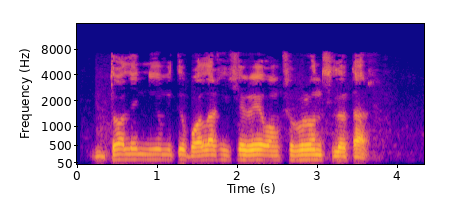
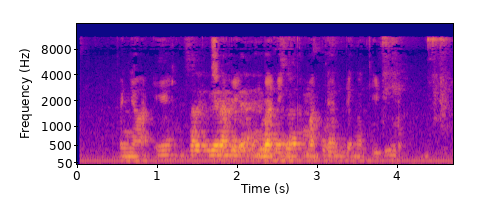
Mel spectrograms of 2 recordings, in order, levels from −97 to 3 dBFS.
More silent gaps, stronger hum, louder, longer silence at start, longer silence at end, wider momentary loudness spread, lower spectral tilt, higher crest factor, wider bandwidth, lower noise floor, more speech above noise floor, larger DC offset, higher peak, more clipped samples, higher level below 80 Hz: neither; neither; first, -16 LUFS vs -25 LUFS; first, 0.2 s vs 0.05 s; first, 0.7 s vs 0 s; second, 9 LU vs 15 LU; first, -6 dB/octave vs -4.5 dB/octave; second, 14 dB vs 22 dB; second, 7.6 kHz vs 11.5 kHz; first, -63 dBFS vs -45 dBFS; first, 47 dB vs 20 dB; neither; about the same, -2 dBFS vs -4 dBFS; neither; second, -58 dBFS vs -50 dBFS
